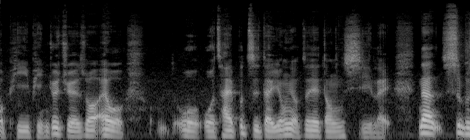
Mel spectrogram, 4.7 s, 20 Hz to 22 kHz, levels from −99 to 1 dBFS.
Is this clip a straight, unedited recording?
yes; 0 cuts

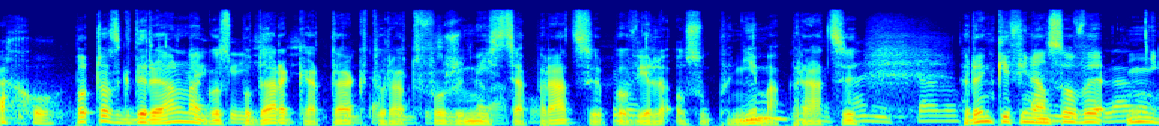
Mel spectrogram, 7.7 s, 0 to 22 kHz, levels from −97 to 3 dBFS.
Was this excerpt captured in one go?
no; 1 cut; at 4.1 s

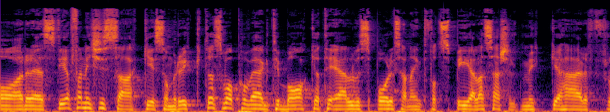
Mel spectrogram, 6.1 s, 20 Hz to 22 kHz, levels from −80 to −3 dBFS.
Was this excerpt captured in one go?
no; 1 cut; at 3.9 s

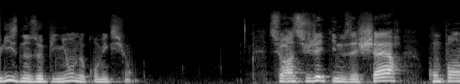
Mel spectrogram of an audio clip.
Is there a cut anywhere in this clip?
yes; 1 cut; at 2.6 s

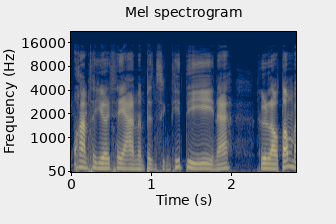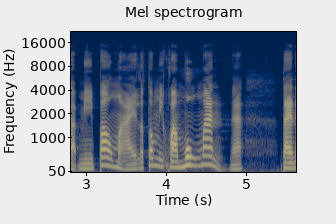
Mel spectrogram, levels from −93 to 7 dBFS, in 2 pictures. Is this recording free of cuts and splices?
yes; 0 cuts

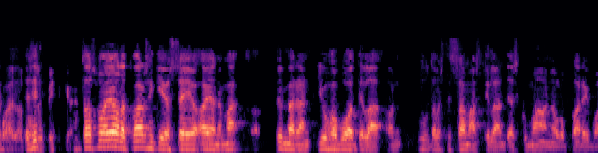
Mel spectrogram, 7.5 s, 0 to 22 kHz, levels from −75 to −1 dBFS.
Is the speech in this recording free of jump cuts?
yes; 0 cuts

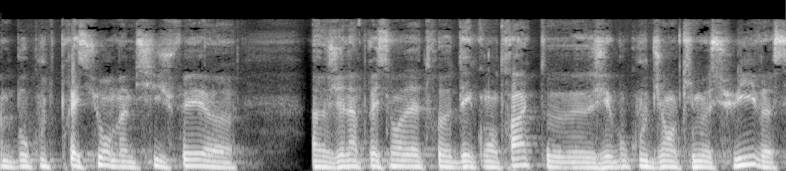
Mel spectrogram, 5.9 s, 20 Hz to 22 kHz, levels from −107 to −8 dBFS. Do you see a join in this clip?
no; 0 cuts

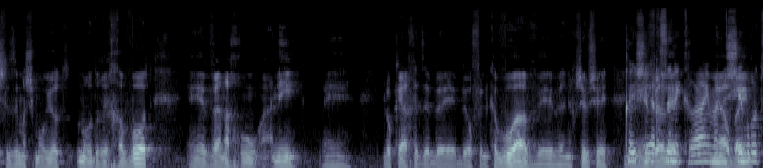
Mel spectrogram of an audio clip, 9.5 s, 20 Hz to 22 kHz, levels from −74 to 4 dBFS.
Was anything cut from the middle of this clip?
yes; 2 cuts; at 1.0 s, 7.8 s

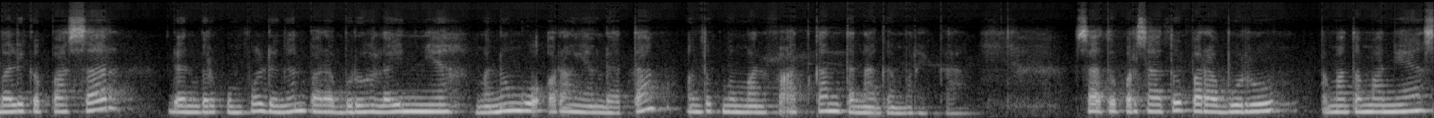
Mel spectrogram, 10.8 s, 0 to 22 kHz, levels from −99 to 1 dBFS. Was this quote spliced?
no; 0 cuts

